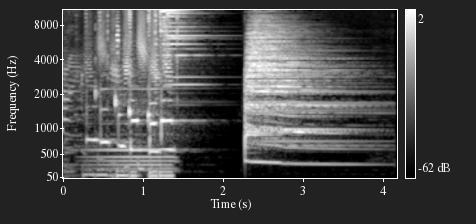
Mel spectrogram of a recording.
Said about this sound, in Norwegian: Uh, det her er en bitte liten melodi som, uh, som, er på starten av hver musikkvideoinstallasjon som nå det siste året har blitt gitt ut med jevne mellomrom.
